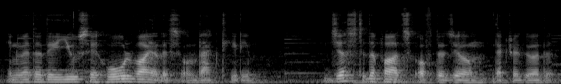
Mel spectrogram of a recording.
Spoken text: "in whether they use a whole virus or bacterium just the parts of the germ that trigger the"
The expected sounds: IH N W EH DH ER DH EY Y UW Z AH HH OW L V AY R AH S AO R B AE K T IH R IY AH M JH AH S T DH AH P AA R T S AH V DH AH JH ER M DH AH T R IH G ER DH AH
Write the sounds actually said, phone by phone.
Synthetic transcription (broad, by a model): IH N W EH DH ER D EY Y UW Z AH HH OW L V AY L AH S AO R B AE K T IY R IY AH M JH AH S T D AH P AA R T S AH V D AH JH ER M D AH T R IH G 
